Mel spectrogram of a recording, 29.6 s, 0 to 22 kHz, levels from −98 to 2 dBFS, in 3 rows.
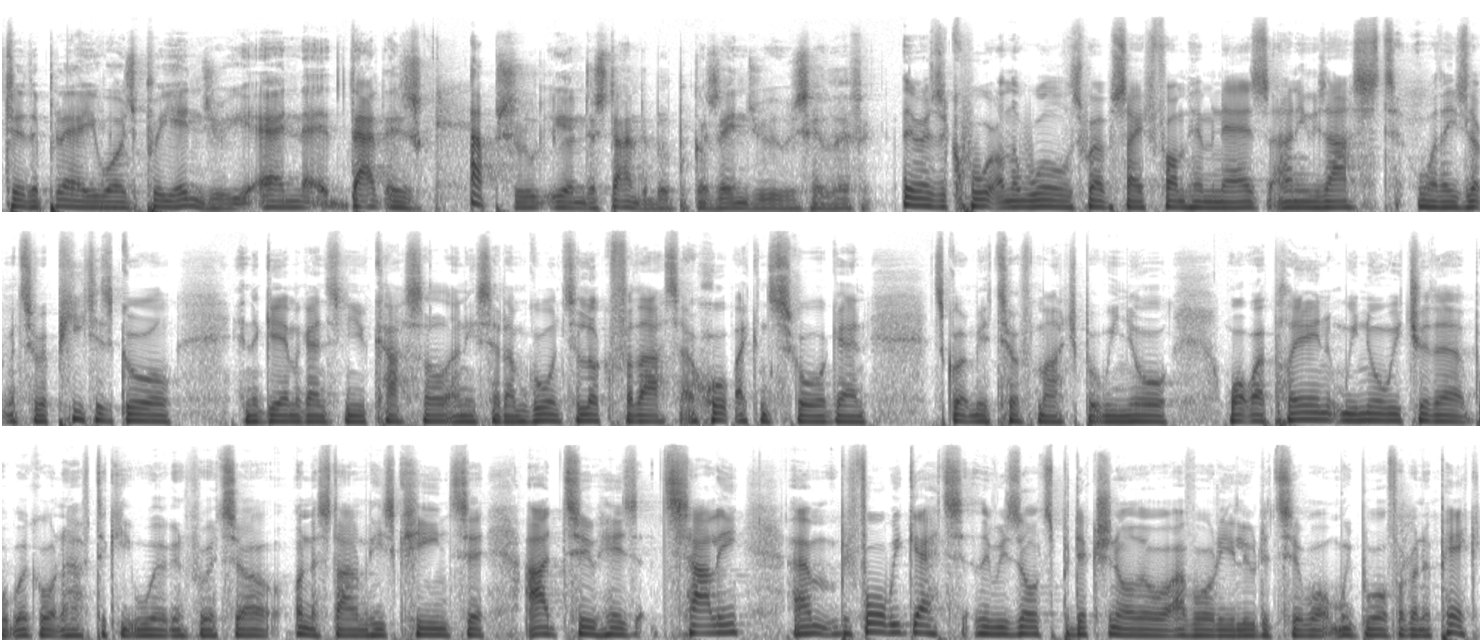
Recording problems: squashed, flat; heavily

